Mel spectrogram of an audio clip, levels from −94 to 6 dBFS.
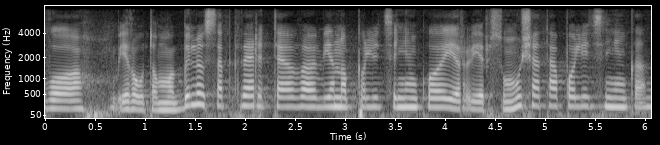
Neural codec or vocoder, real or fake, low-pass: autoencoder, 48 kHz, 32 numbers a frame, DAC-VAE, trained on Japanese speech; fake; 7.2 kHz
